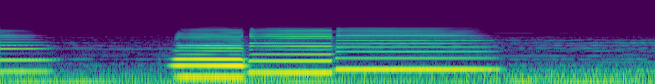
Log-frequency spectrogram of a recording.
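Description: Alto saxophone finishes a held note, then after a short pause plays three slow rising notes, the last one sustained, over a steady low drone.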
